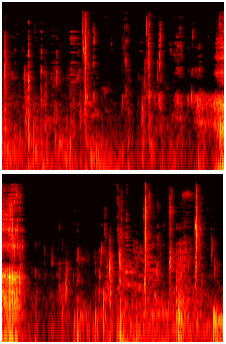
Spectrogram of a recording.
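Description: Close-miked mouth sounds of a person chewing pizza: a run of small wet clicks and crunches. About four seconds in comes a louder, longer sip from a mug, and the chewing resumes near the end.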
